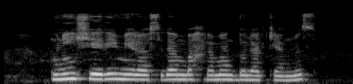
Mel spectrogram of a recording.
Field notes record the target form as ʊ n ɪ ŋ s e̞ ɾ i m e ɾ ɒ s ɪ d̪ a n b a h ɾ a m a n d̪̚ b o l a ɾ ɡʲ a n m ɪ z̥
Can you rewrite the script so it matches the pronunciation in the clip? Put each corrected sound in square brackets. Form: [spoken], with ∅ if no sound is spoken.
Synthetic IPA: ʊ n ɪ ŋ [ʃ] e̞ ɾ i m e ɾ ɒ s ɪ d̪ a n b a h ɾ a m a n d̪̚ b o l a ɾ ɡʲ a n m ɪ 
